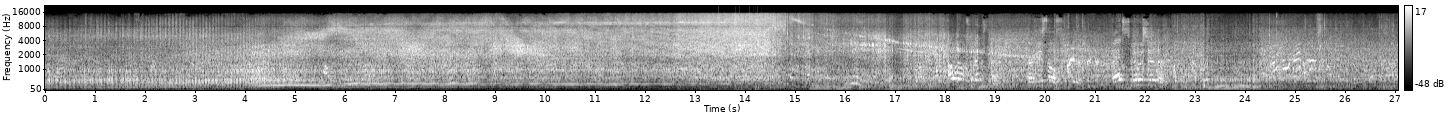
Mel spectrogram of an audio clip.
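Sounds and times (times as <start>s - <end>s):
tractor diesel engine at full power: 0.0s - 27.0s
loud hissing rush: 0.5s - 21.4s.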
